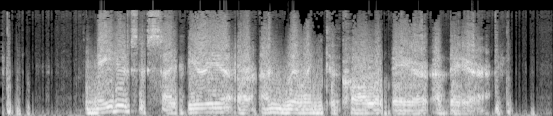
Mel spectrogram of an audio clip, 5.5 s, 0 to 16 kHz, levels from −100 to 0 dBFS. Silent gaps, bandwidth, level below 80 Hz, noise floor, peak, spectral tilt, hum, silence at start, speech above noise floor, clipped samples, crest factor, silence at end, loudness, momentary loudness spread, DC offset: none; 11.5 kHz; -32 dBFS; -36 dBFS; 0 dBFS; -4.5 dB/octave; none; 0.05 s; 27 dB; under 0.1%; 10 dB; 0.15 s; -8 LUFS; 10 LU; under 0.1%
